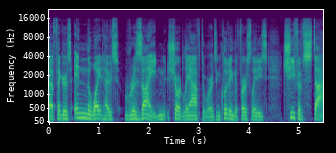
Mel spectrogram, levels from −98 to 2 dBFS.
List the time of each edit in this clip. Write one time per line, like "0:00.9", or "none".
none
